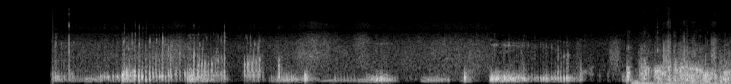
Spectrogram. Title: stomach growling 10 MINUTES Compilation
